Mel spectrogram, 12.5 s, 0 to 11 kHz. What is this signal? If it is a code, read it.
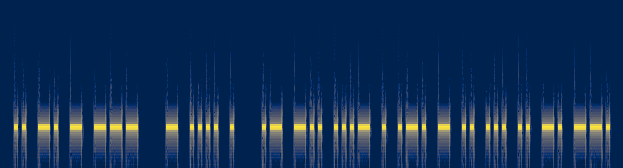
Morse code, heard as a keyed tone, about 15 wpm, 700 Hz. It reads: INTO THE ADVERTISING
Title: Sentences from Top 1000 Words - Review Part 6 - 15wpm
